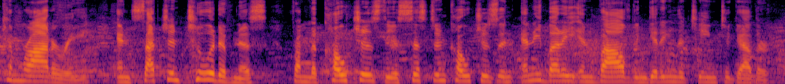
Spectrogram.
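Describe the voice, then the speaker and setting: Over crowd noise in the background, a woman sounds enthusiastic, her medium-pitched voice lively in intonation. She talks at a moderate pace. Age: 80s+. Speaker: senior Lions fan. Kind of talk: street interview.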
